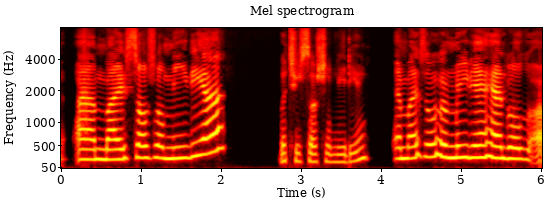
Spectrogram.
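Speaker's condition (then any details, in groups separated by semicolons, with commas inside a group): Cerebral palsy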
